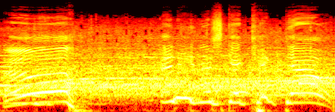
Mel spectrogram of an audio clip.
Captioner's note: crowd applauds and cheers, again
